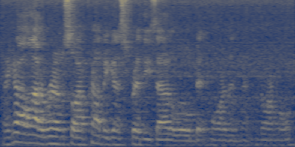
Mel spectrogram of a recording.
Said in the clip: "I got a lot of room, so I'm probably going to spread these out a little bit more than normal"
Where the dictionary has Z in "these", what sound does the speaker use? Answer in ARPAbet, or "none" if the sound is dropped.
Z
